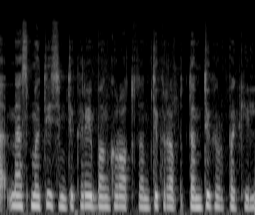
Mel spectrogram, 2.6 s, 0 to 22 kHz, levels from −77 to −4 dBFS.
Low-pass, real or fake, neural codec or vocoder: 14.4 kHz; real; none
